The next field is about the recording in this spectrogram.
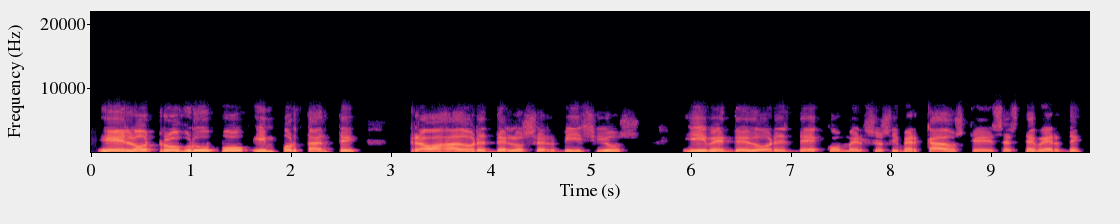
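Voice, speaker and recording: A Colombian-accented man walks through his research at a slow, careful pace, pausing often to hesitate and correct himself. His voice is clear and smooth, and it comes through a slightly dull, dry online call. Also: fairly high pitch, no room sound. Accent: Colombian Spanish. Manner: slow and deliberate, frequent hesitations and self-corrections. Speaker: researcher presenting at a seminar. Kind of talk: academic presentation.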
